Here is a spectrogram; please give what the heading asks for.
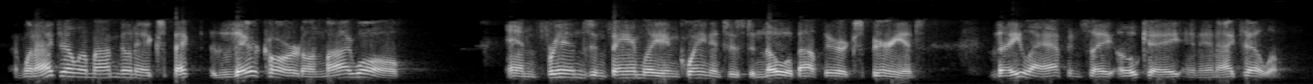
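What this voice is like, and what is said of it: North Alabama accent. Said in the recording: “that is a northern accent, North Alabama”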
